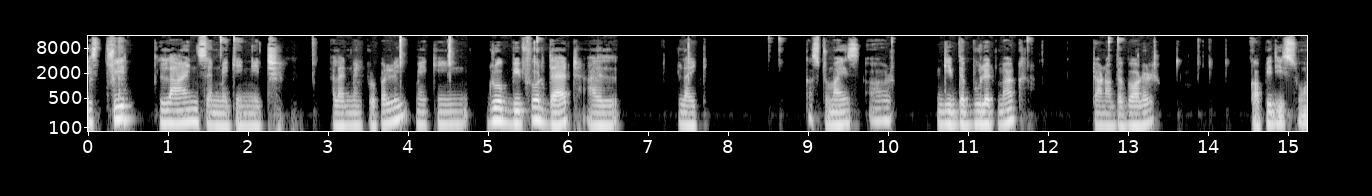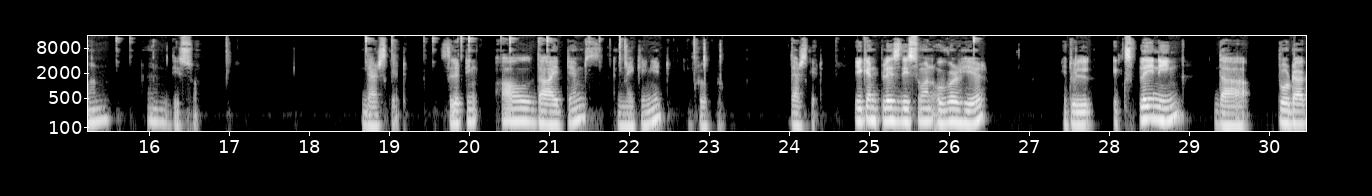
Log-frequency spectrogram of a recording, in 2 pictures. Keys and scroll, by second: 22.3 super+g.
